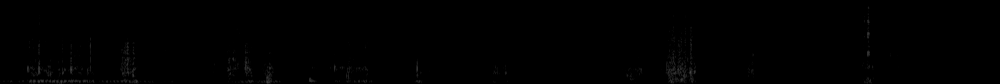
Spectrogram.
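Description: Faint, irregular crunching and rustling: cats chewing food scattered in the grass and moving through it.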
